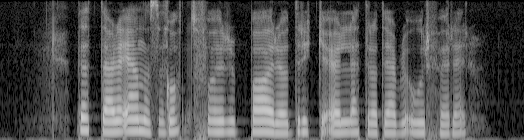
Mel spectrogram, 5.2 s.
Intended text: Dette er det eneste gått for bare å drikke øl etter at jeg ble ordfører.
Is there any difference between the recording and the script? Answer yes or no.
no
